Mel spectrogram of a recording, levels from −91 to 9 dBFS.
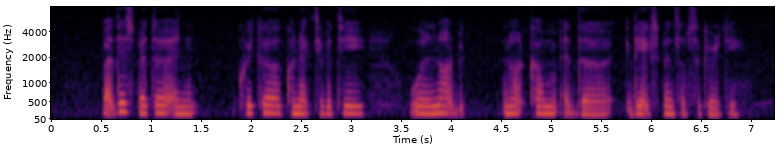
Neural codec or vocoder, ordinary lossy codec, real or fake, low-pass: none; none; real; none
